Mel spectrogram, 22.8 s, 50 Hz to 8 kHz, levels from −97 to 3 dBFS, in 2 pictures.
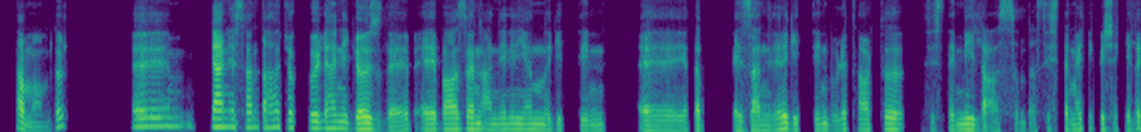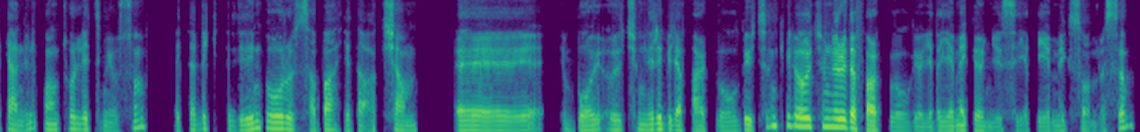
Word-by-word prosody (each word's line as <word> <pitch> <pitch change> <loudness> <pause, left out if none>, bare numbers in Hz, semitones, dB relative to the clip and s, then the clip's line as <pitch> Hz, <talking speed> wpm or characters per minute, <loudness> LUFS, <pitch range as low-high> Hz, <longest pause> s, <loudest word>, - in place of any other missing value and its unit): Tamamdır, 105 - -2 0.7
emm, 195 +2 -1 0.3
yani, 180 0 +7
sen 170 +1 -3
daha 170 +1 0
çok, 165 -1 -5
böyle, 155 0 +2
hani, 150 -1 -1
gözle, 120 -5 +3
eee, 120 0 +1
bazen 125 +1 +2
annenin 125 +1 -3
yanına 125 -1 -1
gittiğin, 120 0 -8 0.3
eee, 105 - +2
ya 105 0 -5
da - - -1 0.3
eczanelere 105 +5 0
gittiğin 120 -1 -5
böyle 110 +4 -6
tartı 120 +1 -2 0.2
sistemiyle 110 +2 -2
aslında 90 -1 -10
sistematik 120 +7 -9
bir 125 - -2
şekilde 105 -1 -7
kendini 120 +2 -2
kontrol 125 0 -2
etmiyorsun. 120 - -5 0.3
E, - - -8
tabii 115 +3 -4
ki - - -28
de 110 - -9
dediğin 120 +8 +3
doğru, 140 -4 +6
sabah 105 +2 -2
ya 110 - -5
da 105 - -4
akşam, 105 0 -2 0.4
eee, 105 -1 +1 0.3
boy 105 +1 +2
ölçümleri 115 +2 0
bile 115 -3 +2
farklı 100 +1 -5
olduğu 100 +4 -2
için 175 - +1
kilo 205 0 +4
ölçümleri 185 -2 +9
de 150 - +13
farklı 100 -4 +4
oluyor 95 0 -8
ya 95 +2 -8
da - - -6
yemek 105 +1 0
öncesi 95 -4 -4
ya - - -11
da 95 - -11
yemek 100 +2 -7
sonrası. 90 - -3
115 Hz, 155 wpm, -24 LUFS, 105-135 Hz, 0.7 s, de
